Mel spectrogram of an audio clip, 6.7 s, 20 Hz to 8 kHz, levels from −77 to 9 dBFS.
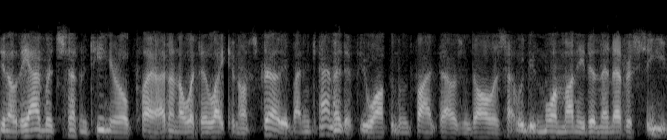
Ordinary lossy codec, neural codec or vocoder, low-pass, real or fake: AAC, 32 kbps; codec, 16 kHz, 2 kbps, FunCodec, trained on LibriTTS, 25 frames a second; 7.2 kHz; fake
